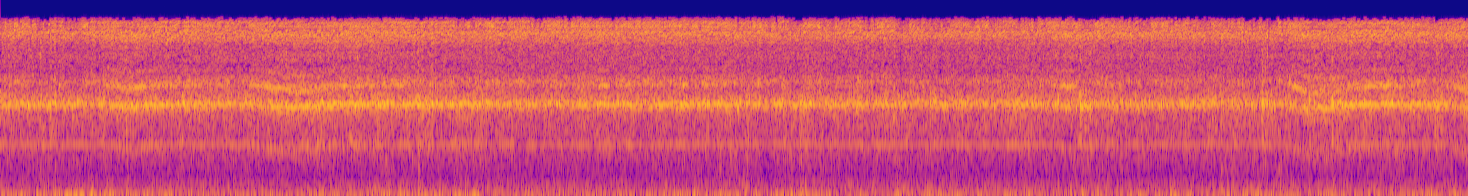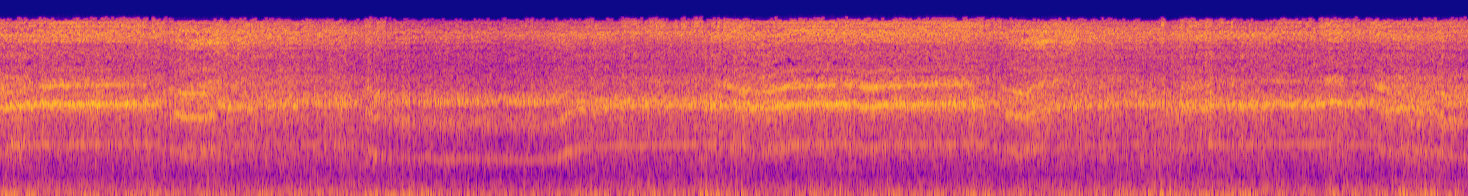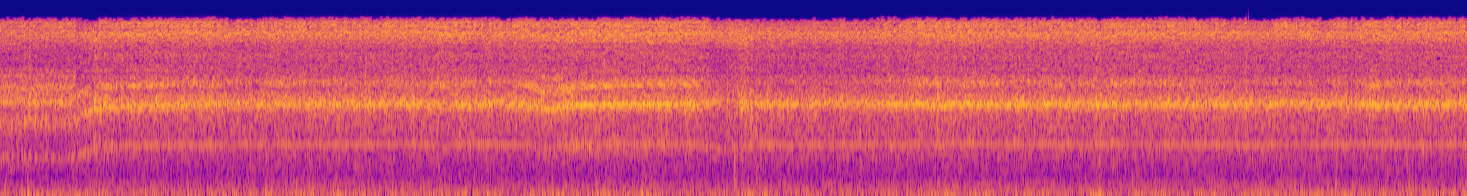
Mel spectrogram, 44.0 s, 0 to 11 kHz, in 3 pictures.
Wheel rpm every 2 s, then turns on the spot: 230, 230, 230, 230, 230, 230, 230, 230, 230, 190, 210, 230, 220, 230, 200, 210, 230, 230, 230, 230, 230, 230.
none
